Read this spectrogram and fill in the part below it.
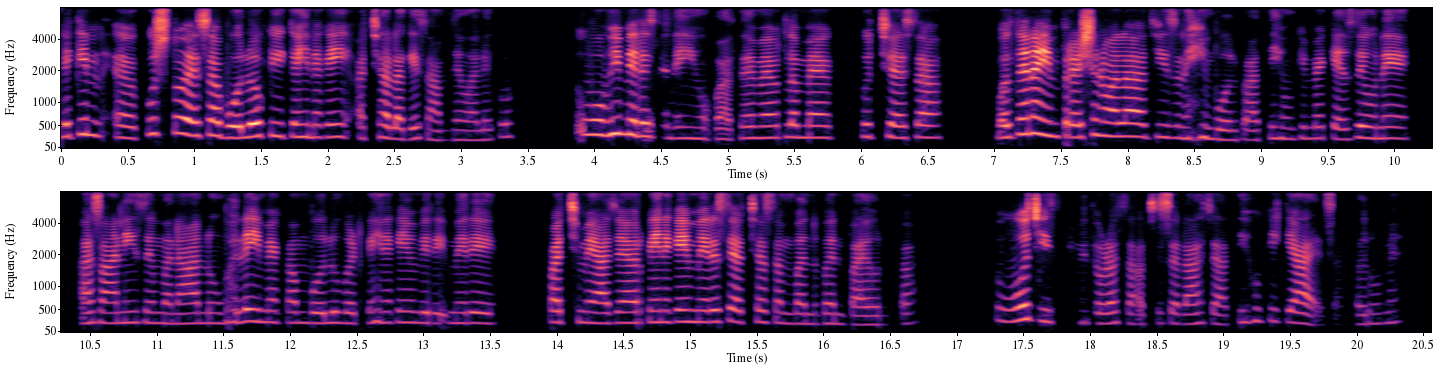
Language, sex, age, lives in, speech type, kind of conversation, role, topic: Hindi, female, 20-24, India, conversation, advice, user, मैं अपने समुदाय के साथ मजबूत संबंध कैसे बना सकता/सकती हूँ?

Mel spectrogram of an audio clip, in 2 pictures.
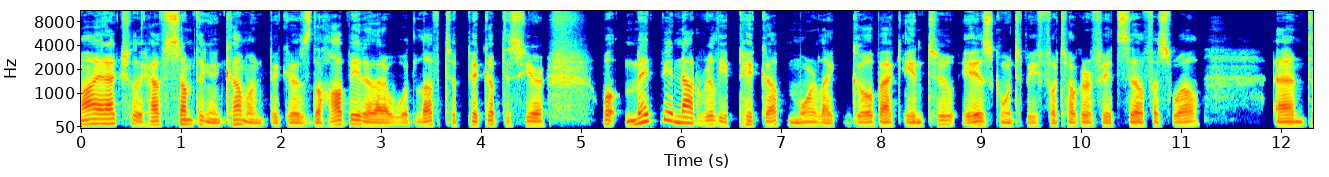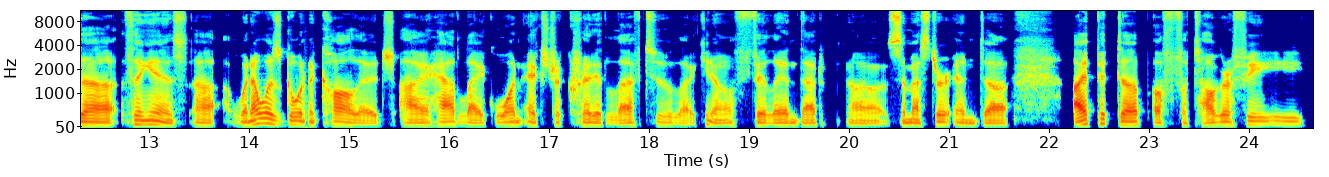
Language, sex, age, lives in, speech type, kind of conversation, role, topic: English, male, 45-49, United States, conversation, unstructured, none, What hobby would you love to pick up this year?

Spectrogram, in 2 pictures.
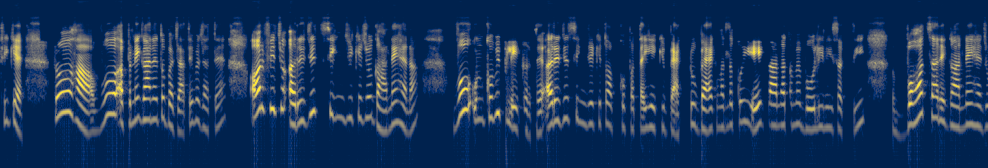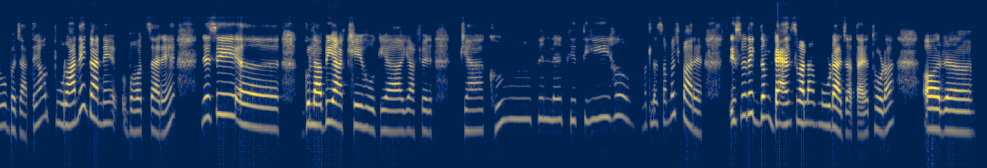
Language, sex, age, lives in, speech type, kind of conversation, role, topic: Hindi, female, 35-39, India, conversation, podcast, guest, Music sunke tumhara mood turant kaise badal jata hai?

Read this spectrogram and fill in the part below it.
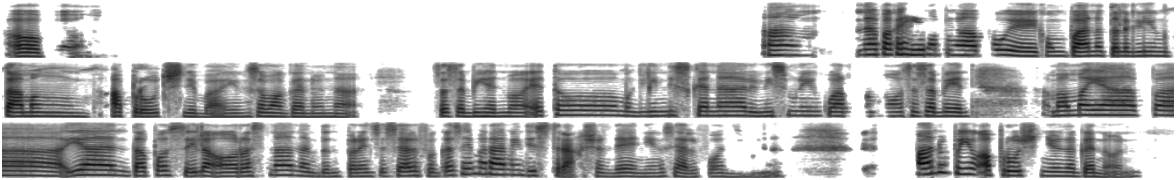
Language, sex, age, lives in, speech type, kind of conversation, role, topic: Filipino, female, 25-29, Philippines, conversation, unstructured, none, Ano ang mga simpleng paraan para mapalakas ang samahan ng pamilya?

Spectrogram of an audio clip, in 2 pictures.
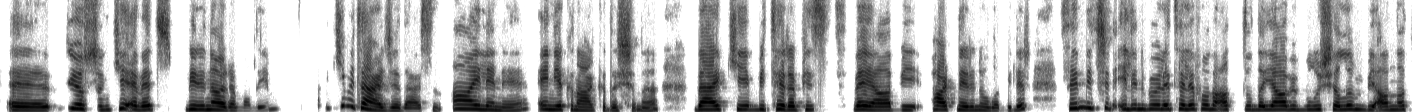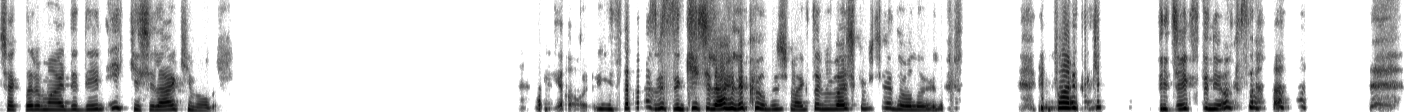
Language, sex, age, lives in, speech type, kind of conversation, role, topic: Turkish, female, 30-34, Estonia, conversation, podcast, host, Sosyal destek stres yönetiminde nasıl bir rol oynar ve çevrenin etkisi nedir?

